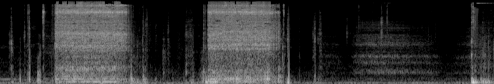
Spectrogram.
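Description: A tool ratchets and whirs while unscrewing M10 spline bolts beneath an Audi A4 B8 front seat, in two loud close bursts of about a second each, then quieter scraping and clicks.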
